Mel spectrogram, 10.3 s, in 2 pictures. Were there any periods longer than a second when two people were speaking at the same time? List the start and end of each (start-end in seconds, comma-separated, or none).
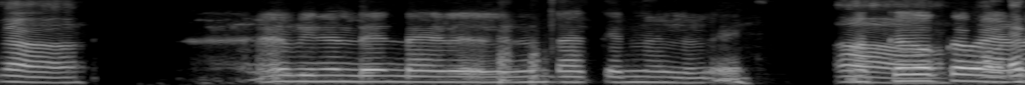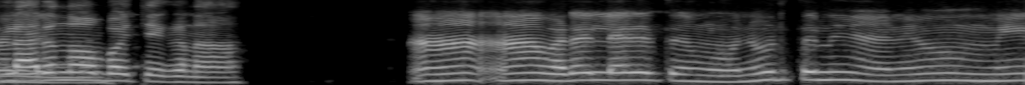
4.3-5.6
